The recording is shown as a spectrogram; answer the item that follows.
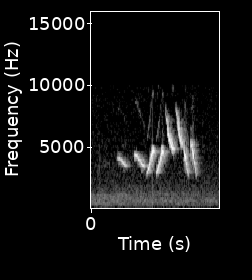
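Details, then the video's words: Yellow-bellied seedeater sings one full 'siu siu professor' phrase: two drawn-out whistles, then a fast run of rising and falling whistled slurs ending higher. "Papa Capim Siu Siu Professor"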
